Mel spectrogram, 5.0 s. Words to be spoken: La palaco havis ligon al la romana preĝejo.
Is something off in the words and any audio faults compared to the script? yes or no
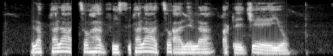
yes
